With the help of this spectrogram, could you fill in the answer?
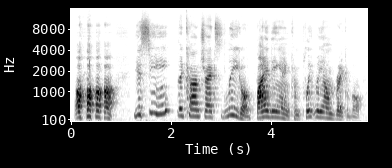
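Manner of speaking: high theatrical voice opening on a laugh; gloating villain. Retold or imitated. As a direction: gloat over the victim, pitched high. Villain gloats over contract.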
